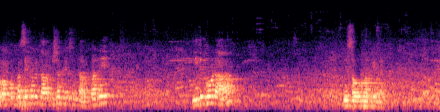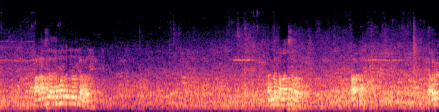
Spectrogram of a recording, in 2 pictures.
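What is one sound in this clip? A man speaks calmly into a microphone, heard through loudspeakers in a large echoing space.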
